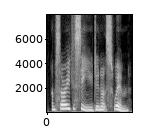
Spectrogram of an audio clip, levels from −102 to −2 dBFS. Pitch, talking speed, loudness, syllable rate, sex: 255 Hz, 280 wpm, -17 LUFS, 6.0 syllables/s, female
